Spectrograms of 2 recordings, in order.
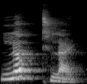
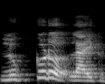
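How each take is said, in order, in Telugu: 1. 'Looked' చివర సాధారణ హల్లుల కలయిక ఉంటుంది. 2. 'Looked' చివర ఒక అదనపు అచ్చు కలుస్తుంది.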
